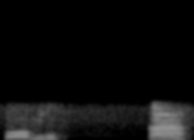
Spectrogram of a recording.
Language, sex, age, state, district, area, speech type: Manipuri, female, 45-60, Manipur, Imphal East, rural, conversation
